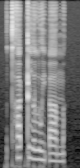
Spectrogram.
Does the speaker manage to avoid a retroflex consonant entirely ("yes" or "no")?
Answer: no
